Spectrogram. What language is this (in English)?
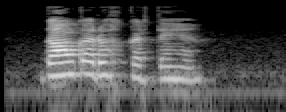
Urdu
